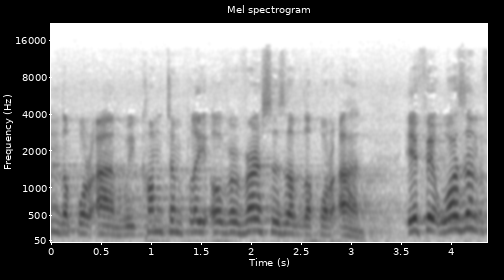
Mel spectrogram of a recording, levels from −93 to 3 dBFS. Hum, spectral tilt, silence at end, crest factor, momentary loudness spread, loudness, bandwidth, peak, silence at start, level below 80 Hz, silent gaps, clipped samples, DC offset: none; -4.5 dB/octave; 0 s; 16 dB; 8 LU; -26 LUFS; 14 kHz; -10 dBFS; 0 s; -60 dBFS; none; under 0.1%; under 0.1%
